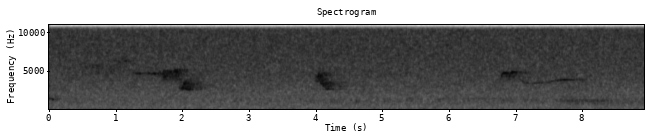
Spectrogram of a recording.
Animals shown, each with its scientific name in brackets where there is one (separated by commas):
Eastern Wood-Pewee (Contopus virens), Black-throated Green Warbler (Setophaga virens), Red-eyed Vireo (Vireo olivaceus), American Crow (Corvus brachyrhynchos)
